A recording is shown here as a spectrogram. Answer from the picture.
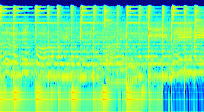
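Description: A woman singing a wavering melody with instrumental accompaniment: a steady held drone note under her voice, and percussion striking about four times a second over low drum beats.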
